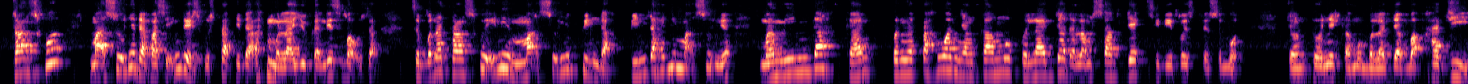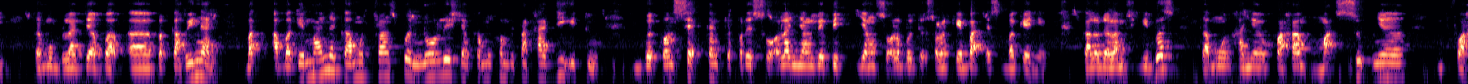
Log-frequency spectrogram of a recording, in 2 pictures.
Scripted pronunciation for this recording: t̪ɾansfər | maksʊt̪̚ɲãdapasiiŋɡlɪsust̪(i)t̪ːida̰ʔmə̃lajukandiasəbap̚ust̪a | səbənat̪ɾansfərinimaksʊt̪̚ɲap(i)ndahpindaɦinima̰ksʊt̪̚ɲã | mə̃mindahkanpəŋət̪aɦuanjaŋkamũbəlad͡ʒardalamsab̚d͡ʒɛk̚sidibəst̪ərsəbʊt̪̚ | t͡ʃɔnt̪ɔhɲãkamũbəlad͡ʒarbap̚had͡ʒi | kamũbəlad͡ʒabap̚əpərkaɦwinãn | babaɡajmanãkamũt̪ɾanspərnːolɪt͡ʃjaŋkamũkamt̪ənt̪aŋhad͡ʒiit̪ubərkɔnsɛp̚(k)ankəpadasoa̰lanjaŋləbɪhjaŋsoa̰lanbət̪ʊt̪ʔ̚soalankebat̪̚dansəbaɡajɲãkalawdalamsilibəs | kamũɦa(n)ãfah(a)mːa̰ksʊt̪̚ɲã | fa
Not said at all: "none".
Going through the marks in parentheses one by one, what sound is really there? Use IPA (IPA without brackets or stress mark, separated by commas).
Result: a, i, k, ɲ, a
